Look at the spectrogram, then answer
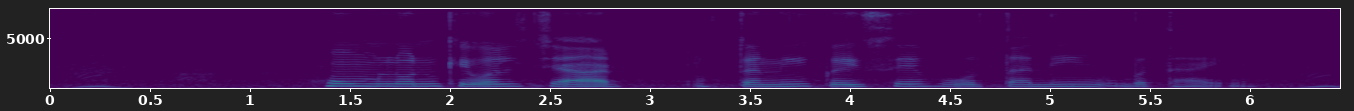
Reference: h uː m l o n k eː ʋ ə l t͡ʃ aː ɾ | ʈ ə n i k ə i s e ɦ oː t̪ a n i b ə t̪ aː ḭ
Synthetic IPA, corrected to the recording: h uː m l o n k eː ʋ ə l t͡ʃ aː ɾ | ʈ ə n i k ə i s e ɦ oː t̪ a n i b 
